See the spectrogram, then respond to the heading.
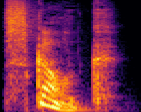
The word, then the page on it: skulk: British English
